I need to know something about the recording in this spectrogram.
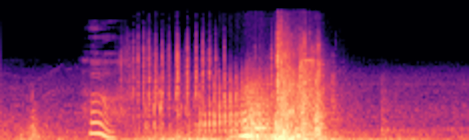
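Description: Heavy wooden doors grind and creak open.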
